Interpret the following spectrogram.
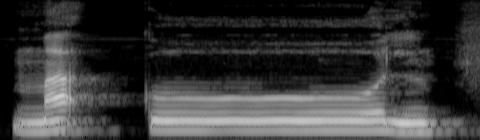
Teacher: حمزہ ساکنہ ہے، جھٹکے کے ساتھ پڑھیں گے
